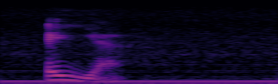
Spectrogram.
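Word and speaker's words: ella: twice he L she Aya the Double L is pronounced like a y she calls Aya y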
